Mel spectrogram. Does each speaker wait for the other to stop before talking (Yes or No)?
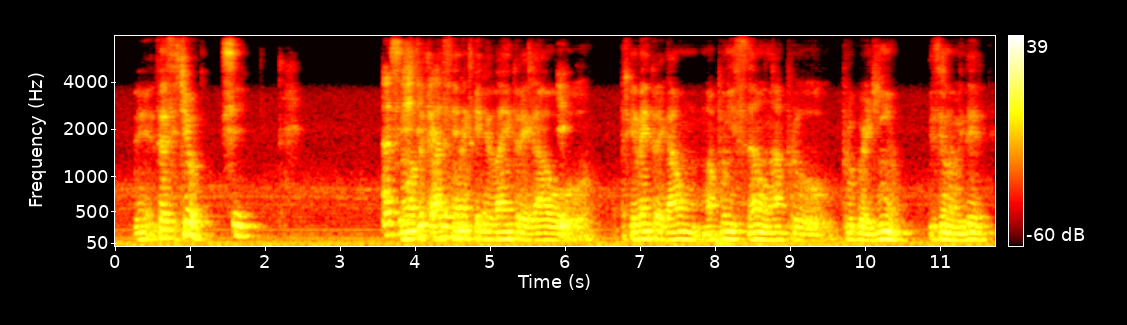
No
